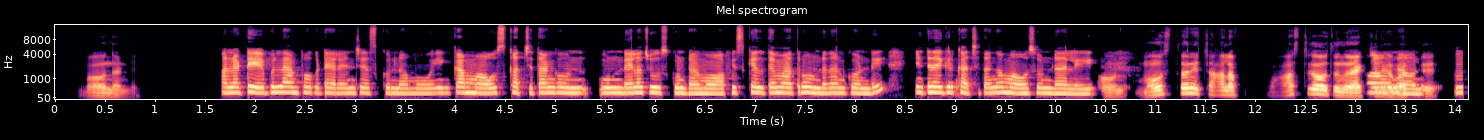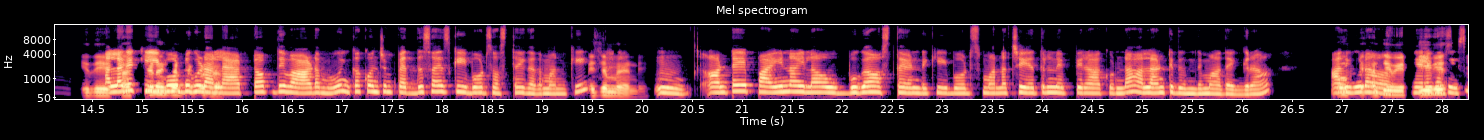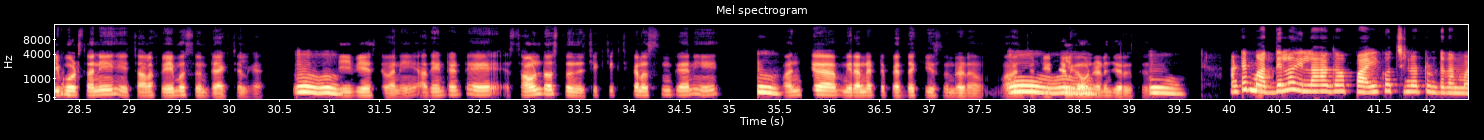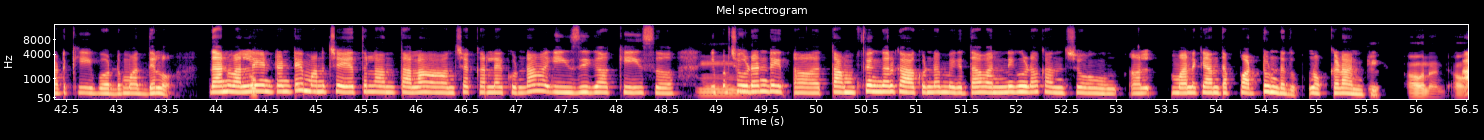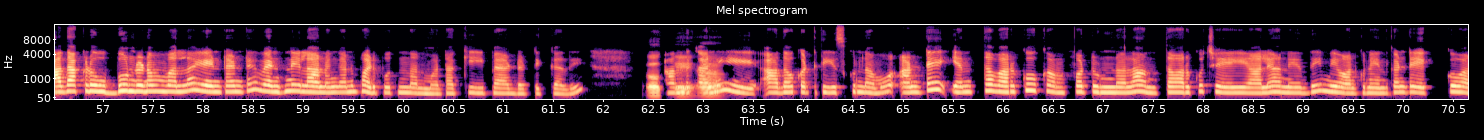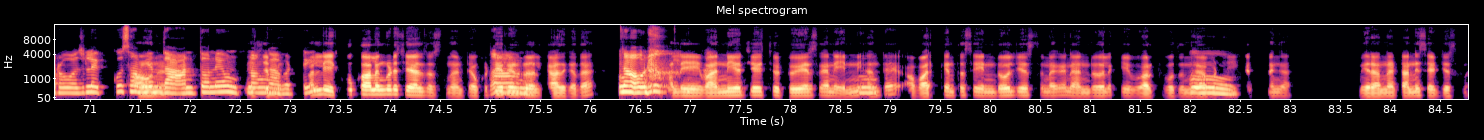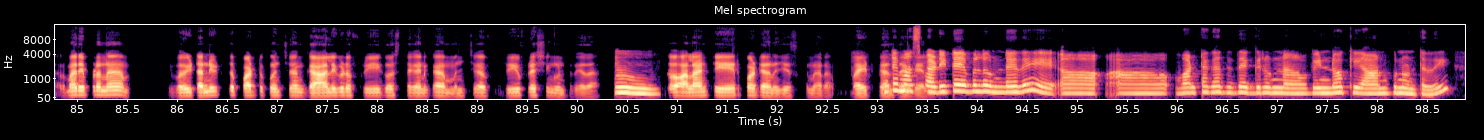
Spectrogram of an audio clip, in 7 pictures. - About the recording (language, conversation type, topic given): Telugu, podcast, హోమ్ ఆఫీస్‌ను సౌకర్యవంతంగా ఎలా ఏర్పాటు చేయాలి?
- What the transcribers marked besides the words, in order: in English: "టేబుల్ ల్యాంప్"; in English: "అరేంజ్"; in English: "మౌస్"; in English: "మౌస్"; in English: "మౌస్"; in English: "ఫాస్ట్‌గా"; tapping; in English: "యాక్చువల్‌గా వర్క్"; in English: "కీబోర్డ్"; in English: "టచ్"; in English: "ల్యాప్టాప్‌ది"; in English: "సైజ్ కీబోర్డ్స్"; other background noise; in English: "కీబోర్డ్స్"; in English: "టీవీఎస్ కీబోర్డ్స్"; in English: "ఫేమస్"; in English: "యాక్చువల్‌గా. టీవీఎస్‌వి"; in English: "సౌండ్"; other noise; in English: "కీస్"; in English: "డీటెయిల్‌గా"; in English: "కీబోర్డ్"; in English: "ఈజీగా కీస్"; in English: "థంబ్ ఫింగర్"; in English: "కీప్యాడ్ టిక్"; in English: "కంఫర్ట్"; in English: "వన్ ఇయర్"; chuckle; in English: "టూ ఇయర్స్"; in English: "వర్క్"; in English: "వర్క్"; in English: "సెట్"; in English: "రిఫ్రెషింగ్"; in English: "సో"; in English: "స్టడీ టేబుల్"; in English: "విండోకి"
